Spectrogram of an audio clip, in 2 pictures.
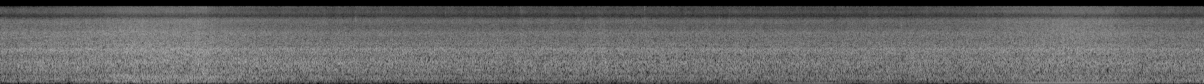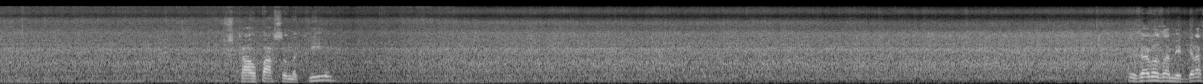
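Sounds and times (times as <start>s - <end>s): car engine hum: 0.0s - 3.8s, 7.8s - 14.2s
car tyres swishing through water: 0.0s - 24.0s
heavy rain on pavement: 0.0s - 24.0s.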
